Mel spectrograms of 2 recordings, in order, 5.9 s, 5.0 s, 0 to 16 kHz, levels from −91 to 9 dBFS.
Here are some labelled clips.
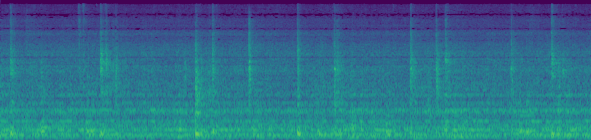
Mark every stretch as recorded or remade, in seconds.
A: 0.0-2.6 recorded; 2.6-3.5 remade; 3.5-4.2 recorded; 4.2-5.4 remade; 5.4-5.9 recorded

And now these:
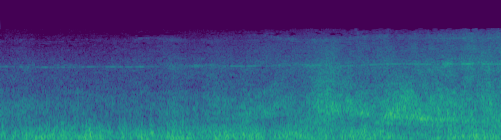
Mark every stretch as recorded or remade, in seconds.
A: 0.0-1.6 recorded; 1.6-2.2 remade; 2.2-2.9 recorded; 2.9-3.4 remade; 3.4-5.0 recorded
